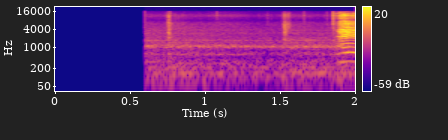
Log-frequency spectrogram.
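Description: Dead silence for about half a second, then a steady low background rumble with a faint high steady tone. A man's voice starts right at the end.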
